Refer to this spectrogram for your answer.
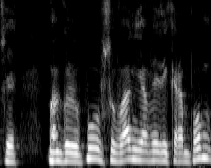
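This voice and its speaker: Speaking very slowly, a man keeps a fairly even intonation. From Gers, southwest France. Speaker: former rugby player; former farmer. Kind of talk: interview answer, life story. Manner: casual, conversational.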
